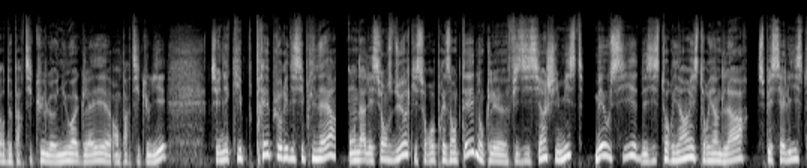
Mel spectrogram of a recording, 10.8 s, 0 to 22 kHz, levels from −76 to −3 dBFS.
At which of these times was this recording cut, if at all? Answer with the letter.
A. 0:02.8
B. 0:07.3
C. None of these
A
